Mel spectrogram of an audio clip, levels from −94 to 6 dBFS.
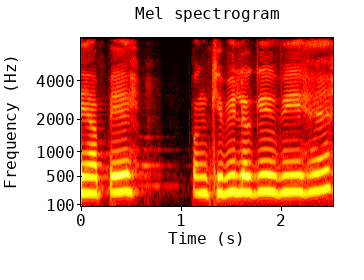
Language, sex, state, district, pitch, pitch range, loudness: Hindi, female, Uttar Pradesh, Shamli, 260 Hz, 250-275 Hz, -16 LUFS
